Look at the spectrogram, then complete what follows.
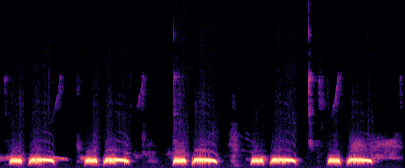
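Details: Spotted dove of the 'thổ sấm' voice type giving 'thúc gù' coos. Clean, mellow pairs of low notes, short then longer with a slight downward tail, repeated roughly every second in quiet surroundings.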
